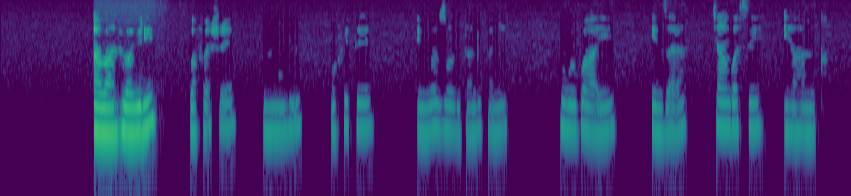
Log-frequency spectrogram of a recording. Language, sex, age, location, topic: Kinyarwanda, female, 18-24, Kigali, health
